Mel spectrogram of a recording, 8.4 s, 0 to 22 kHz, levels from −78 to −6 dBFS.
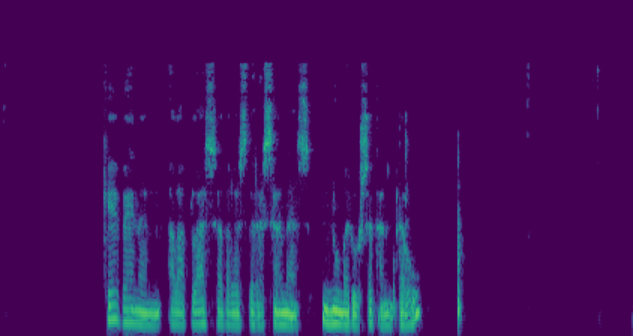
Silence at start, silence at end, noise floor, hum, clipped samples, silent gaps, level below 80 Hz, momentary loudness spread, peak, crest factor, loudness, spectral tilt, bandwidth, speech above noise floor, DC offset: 1.4 s; 2.3 s; under -90 dBFS; none; under 0.1%; none; -54 dBFS; 9 LU; -14 dBFS; 18 dB; -30 LUFS; -4.5 dB/octave; 11.5 kHz; over 60 dB; under 0.1%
